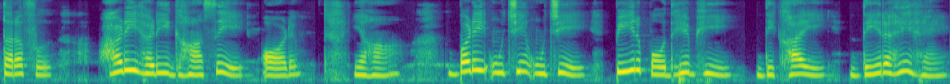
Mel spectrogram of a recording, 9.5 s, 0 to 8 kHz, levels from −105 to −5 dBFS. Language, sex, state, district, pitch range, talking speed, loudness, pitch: Hindi, female, Bihar, West Champaran, 230-300 Hz, 100 wpm, -16 LUFS, 255 Hz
